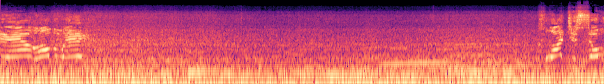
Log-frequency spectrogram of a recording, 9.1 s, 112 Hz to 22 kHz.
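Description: A 2020 Mazda MX-5 RF engine wound out at speed, a loud sustained drone with rising pitch and shifts, heard over road noise while a voice talks throughout.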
